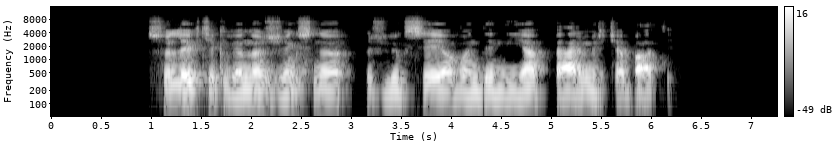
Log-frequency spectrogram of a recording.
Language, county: Lithuanian, Alytus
